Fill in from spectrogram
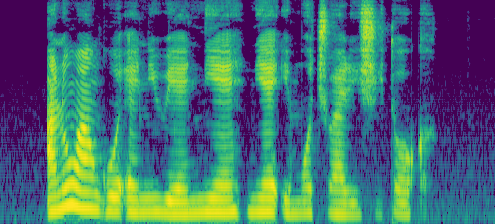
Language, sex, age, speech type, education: Nigerian Pidgin, female, 30-45, spontaneous, tertiary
